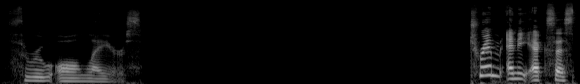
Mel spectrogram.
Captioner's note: no Sound Present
